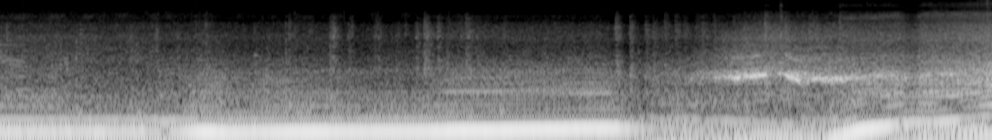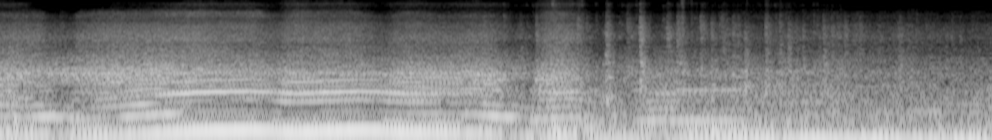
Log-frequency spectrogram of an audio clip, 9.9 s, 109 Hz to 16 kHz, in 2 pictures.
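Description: Turbocharged Toyota 1JZ straight-six in a Nissan 350Z, heard from inside the cabin: it pulls steadily in gear, eases off briefly about three seconds in, then revs up quickly and pulls hard with a loud rushing hiss for about three seconds before dropping back to an even cruise.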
